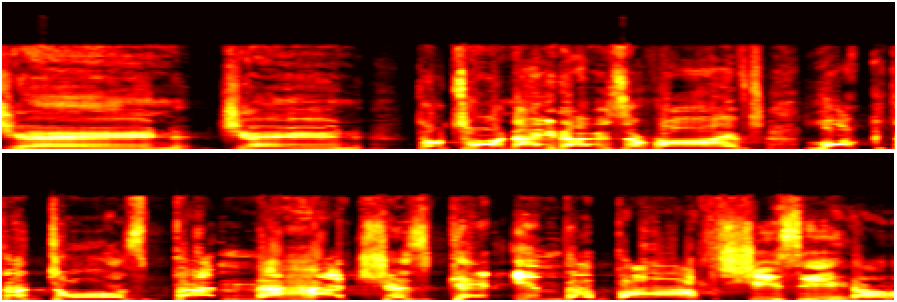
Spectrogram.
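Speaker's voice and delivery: very high, very loud, shrill, drawn-out scream. Retelling how Dad reacts to an arrival: imitating Dad screaming. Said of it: "Dad starts screaming".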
